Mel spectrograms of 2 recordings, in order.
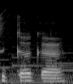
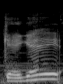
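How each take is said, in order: First: The vowels are pronounced as an 'uh' sound. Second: The vowels are not pronounced as an 'uh' sound. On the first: The speaker calls it right. "for Big Brother it's Guga" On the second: The speaker calls it wrong. "when people don't know how to read it, they see it and they're like Gege"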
